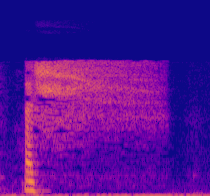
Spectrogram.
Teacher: الطريق ضيق لسانك رفعته في الشين فضيقت الصوت، ضيقت الطريق. الطريق ده بيخرج الصوت بقى يفك في الجزئين دول وتبقى نقول عنه رخاوة، الصوت مش مقطوع.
